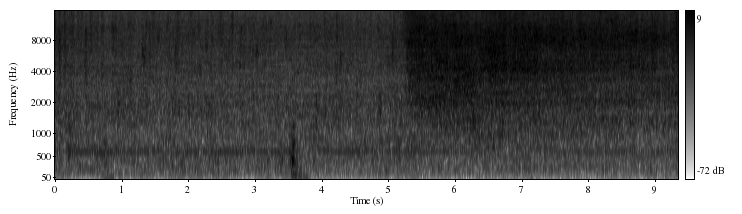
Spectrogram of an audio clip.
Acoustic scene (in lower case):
kitchen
